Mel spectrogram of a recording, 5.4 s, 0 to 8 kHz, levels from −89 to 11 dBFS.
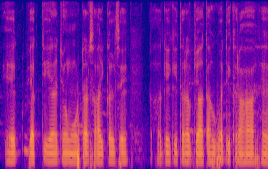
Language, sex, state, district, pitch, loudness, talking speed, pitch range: Hindi, male, Andhra Pradesh, Anantapur, 95 Hz, -21 LUFS, 155 wpm, 90-100 Hz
